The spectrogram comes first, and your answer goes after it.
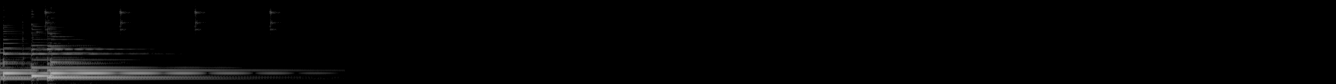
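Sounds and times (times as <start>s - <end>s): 
ukulele playing slow up pattern: 0.0s - 2.8s.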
